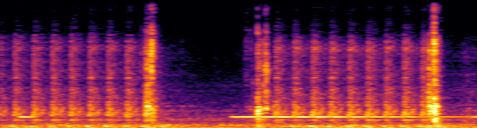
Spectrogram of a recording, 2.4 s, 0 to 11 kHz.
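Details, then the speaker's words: 1999 Caravan, 154,000 miles, charged on a tender since the day before: rapid even clicking, about twenty a second, on each key turn with no cranking; battery dead and not holding charge, needs a jump. "okay you know what that means no it's already popped nope it's junk it didn't charge at all all right we'll have to jump it"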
